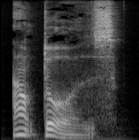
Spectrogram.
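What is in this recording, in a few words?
"outdoors", British English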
